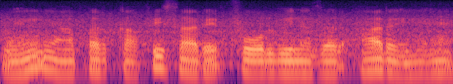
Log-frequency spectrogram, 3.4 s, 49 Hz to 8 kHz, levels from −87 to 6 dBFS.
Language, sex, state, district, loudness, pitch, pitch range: Hindi, male, Chandigarh, Chandigarh, -17 LUFS, 100 Hz, 95-105 Hz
